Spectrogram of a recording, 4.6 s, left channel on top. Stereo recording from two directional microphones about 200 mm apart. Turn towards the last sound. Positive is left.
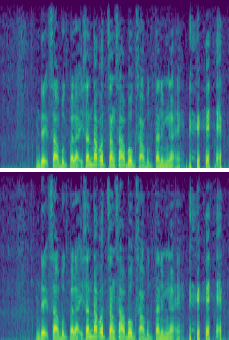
turn(degrees=10)  # may be behind; listen again after turning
